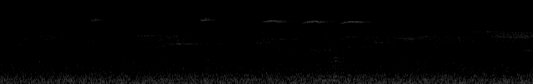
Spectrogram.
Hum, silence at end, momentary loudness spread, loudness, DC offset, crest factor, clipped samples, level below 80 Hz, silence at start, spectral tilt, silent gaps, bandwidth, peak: none; 0 s; 5 LU; -57 LUFS; under 0.1%; 14 dB; under 0.1%; -68 dBFS; 0 s; -2.5 dB/octave; none; 16.5 kHz; -44 dBFS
